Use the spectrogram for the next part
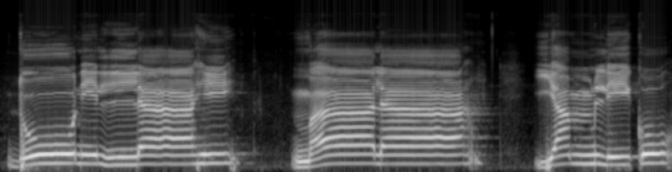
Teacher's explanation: لفظ اللہ سے پہلے نون پر زیر ہے، لفظ اللہ کو باریک کیا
